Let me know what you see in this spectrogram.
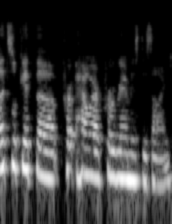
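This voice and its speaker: A woman with an American accent has a dark, mellow, somewhat breathy tone at a medium pitch, with ordinary pitch variation. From US Northeast, Philadelphia. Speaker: professor. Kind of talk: presentation lecture. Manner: fast.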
